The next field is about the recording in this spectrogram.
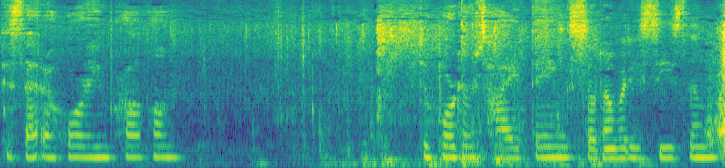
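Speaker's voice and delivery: normal talking voice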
